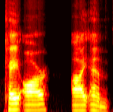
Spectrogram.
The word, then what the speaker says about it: KRIM: So you pronounce the mantra KRIM K-R-I-M: KRRRIIIMMM. You want to extend the R and roll the R.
